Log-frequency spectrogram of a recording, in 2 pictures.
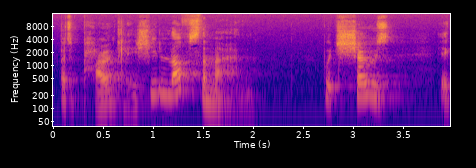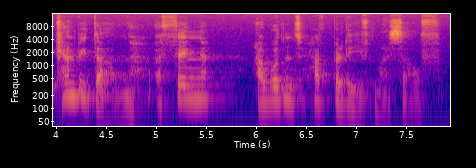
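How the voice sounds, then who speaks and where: A man voicing an amiable, chatty young upper-class gentleman in a storybook reading, earnest and rambling. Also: a little high, very animated, unhurried.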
